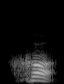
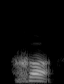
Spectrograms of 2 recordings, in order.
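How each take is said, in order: Both takes have the same delivery.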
